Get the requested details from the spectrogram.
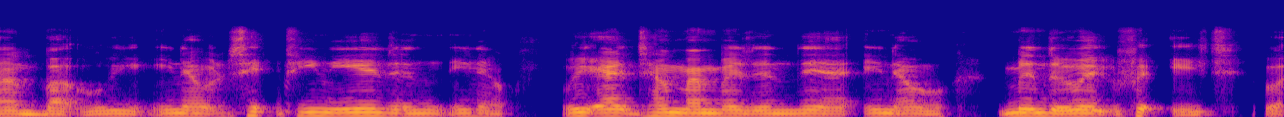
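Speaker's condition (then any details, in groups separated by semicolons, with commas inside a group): Cerebral palsy; present from birth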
